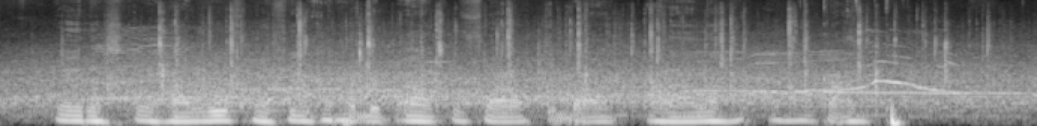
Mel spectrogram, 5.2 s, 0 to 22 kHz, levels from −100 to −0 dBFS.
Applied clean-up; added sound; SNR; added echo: none; Applause / Cheering; 2 dB; none.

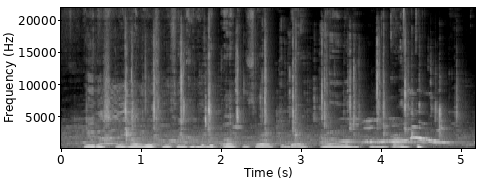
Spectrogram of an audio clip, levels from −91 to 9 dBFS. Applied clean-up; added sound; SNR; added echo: classical method log-MMSE.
